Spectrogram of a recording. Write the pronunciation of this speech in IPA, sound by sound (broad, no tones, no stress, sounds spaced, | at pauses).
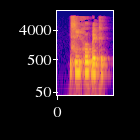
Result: s i h ʊ ɓ ɛ k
